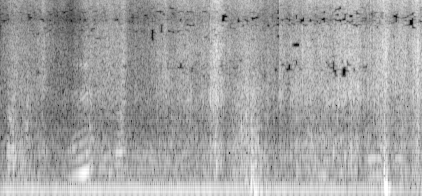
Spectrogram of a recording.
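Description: A plastic bag crinkles in a woman's hands.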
